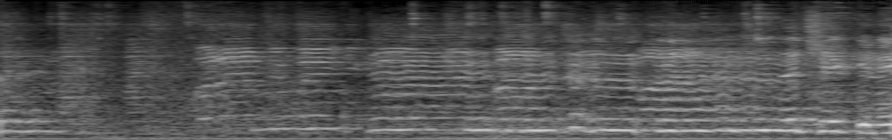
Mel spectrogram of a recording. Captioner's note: humming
